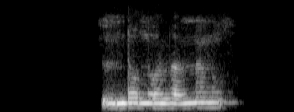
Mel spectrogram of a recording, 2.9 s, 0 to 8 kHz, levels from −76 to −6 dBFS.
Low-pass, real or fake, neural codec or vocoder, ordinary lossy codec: 7.2 kHz; fake; codec, 24 kHz, 0.9 kbps, WavTokenizer, medium speech release version 2; Opus, 24 kbps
